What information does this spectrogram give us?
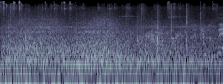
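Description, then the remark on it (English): A subway train roars along the rails, a loud, steady rumble with rattling clatter that fills the whole stretch, with indistinct voices buried beneath it. “I'm going to the subway.”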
